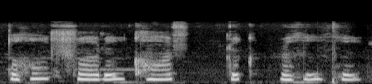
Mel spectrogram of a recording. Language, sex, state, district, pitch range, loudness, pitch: Hindi, female, Madhya Pradesh, Bhopal, 225-240 Hz, -16 LUFS, 230 Hz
